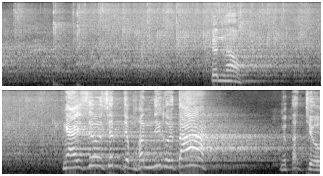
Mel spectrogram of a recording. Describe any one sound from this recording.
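Hands clap in a crowd.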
